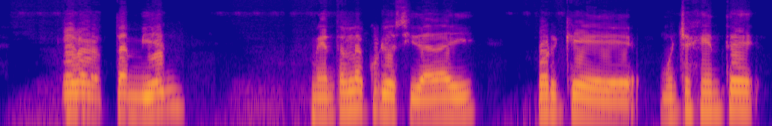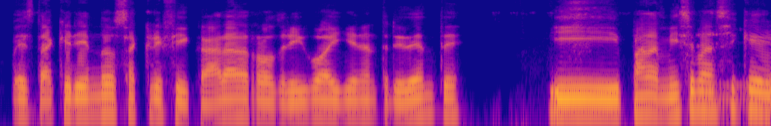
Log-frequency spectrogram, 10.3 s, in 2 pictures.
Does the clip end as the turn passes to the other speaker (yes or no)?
no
